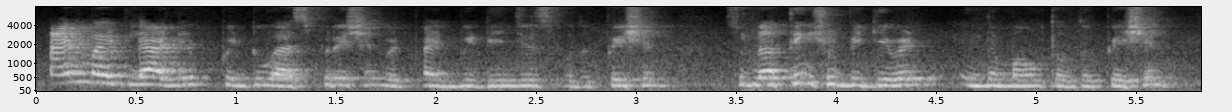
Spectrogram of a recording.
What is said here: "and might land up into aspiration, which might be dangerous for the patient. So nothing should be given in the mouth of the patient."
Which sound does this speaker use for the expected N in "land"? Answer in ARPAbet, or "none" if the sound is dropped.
none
